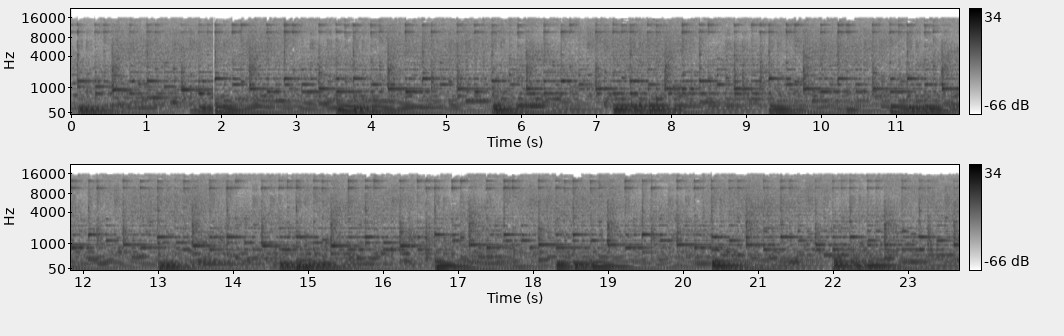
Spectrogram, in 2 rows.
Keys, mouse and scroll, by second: 2.5-2.9 scroll down 1, 5.0-8.2 middle drag, 8.2 click, 10.4 x, 10.9 click, 11.6-14.1 middle drag, 14.1 click, 15.4 x, 15.9 click, 23.2 click.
